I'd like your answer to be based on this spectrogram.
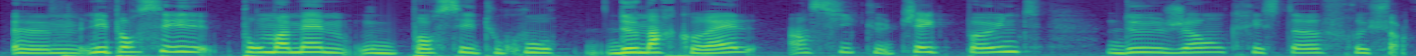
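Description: A woman hosting an informal book podcast, sick, with a slightly broken, gravelly voice and a hesitant, self-deprecating way of talking. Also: fairly high pitch, a little mellow, dry recording. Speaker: podcast host. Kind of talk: informal book review podcast, unscripted talk.

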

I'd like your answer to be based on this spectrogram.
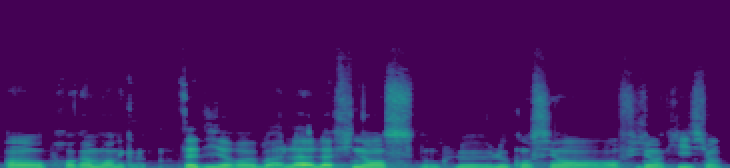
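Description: A man in his twenties, a business student, introducing himself quickly with small restarts. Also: low voice, little pitch movement, creaky, a little mellow, a little hiss or hum. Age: 20s. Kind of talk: self-introduction.

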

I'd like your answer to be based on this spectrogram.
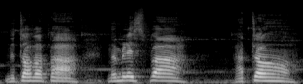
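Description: An actor playing an aging chancellor who stammers and panics. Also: male voice, lowish voice, slow pace, faint music behind. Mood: panicked. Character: aging chancellor, terrified and pleading.

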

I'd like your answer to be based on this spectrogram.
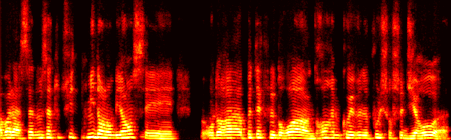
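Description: A man's voice: on the high side, a little mellow. Man on a dull lo-fi remote line. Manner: halting, searching for words. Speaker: co-host pundit. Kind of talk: casual cycling analysis.

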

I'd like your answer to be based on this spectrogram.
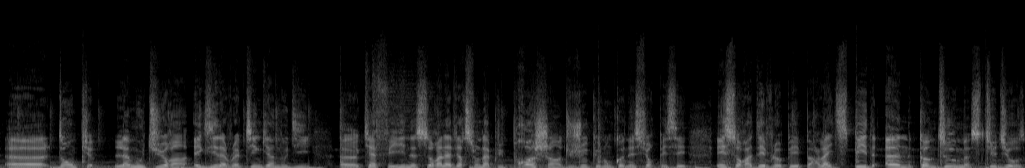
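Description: A man's voice: high voice, sharp tone. A man hosting a video game news podcast, reading out articles with frequent asides and the filler "hein". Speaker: podcast host.

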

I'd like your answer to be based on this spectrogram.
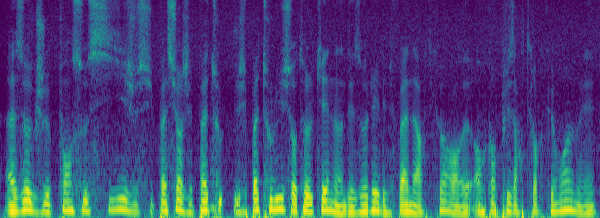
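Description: A man's voice: on the low side, a little fast, dark tone. A young man hosting a casual film podcast, talking hesitantly with many fillers and restarts. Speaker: podcast host.

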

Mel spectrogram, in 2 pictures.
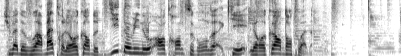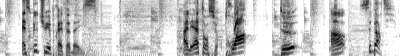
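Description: A man's voice: fairly high pitch, big pitch swings, measured pace, pauses often, soft background music. A man hosting a radio show, announcing a game and teasing his co-hosts in playful banter.

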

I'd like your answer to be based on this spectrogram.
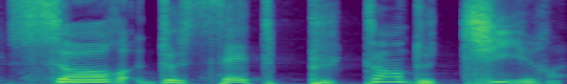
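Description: A woman voicing a foul-mouthed, brutal male gangster who barks harsh orders in a loud voice. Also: low voice, expressive, normal speed, dry recording, clean studio sound. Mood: furious. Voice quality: harsh, swearing, barking orders.

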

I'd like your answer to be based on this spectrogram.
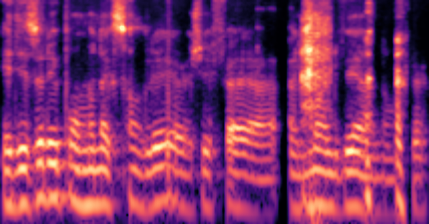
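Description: A man's voice: mid-range voice, fairly even intonation, fast, noisy background. A man giving casual football match commentary and tactical analysis, talking hesitantly with many filler sounds.

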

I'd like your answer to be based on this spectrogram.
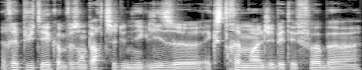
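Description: A man's voice: low-pitched, level tone, a little fast. A man co-hosting a casual talk show, sharing wry, opinionated remarks. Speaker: podcast co-host. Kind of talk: casual chat.

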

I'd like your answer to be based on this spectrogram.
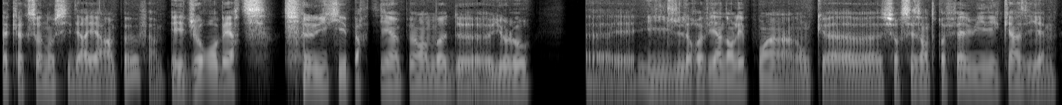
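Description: Guy doing motorsport commentary race recap, slangy and jokey, bit of gravel, no room echo. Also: medium pitch, fairly even intonation, normal speed. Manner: colloquial, joking, slangy.

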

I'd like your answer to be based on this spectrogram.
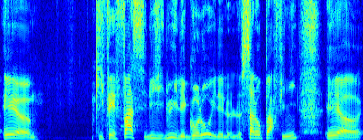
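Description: Male film-review host, casual and enthusiastic, stumbling delivery with frequent fillers and restarts. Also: medium pitch. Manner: hesitant, many fillers and repeated words.

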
